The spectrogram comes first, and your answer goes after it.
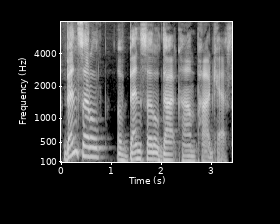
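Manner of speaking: slow, formal podcast intro read; professional announcer voice. Shown as a demonstration. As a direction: announce it like a radio host. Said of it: "How's that sound, Jonathan? ... more professional".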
